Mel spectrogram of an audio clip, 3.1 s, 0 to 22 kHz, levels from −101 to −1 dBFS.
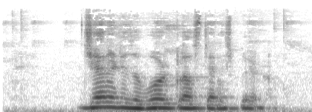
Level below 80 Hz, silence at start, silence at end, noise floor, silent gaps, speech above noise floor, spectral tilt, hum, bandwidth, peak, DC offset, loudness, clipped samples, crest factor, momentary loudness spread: -62 dBFS; 0.8 s; 0.45 s; -65 dBFS; none; 34 dB; -7 dB/octave; none; 13.5 kHz; -18 dBFS; under 0.1%; -32 LUFS; under 0.1%; 14 dB; 14 LU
